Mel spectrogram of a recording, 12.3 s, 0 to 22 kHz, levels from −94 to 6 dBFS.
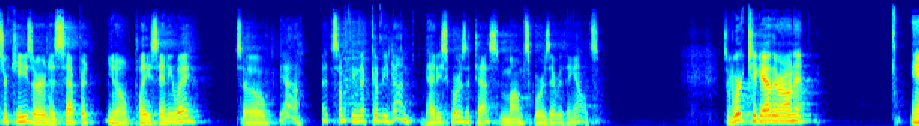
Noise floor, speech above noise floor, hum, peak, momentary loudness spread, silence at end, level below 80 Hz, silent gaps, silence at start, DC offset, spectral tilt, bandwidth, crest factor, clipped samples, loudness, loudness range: -87 dBFS; 60 dB; none; -4 dBFS; 19 LU; 0 s; -72 dBFS; none; 0 s; under 0.1%; -4 dB/octave; 18 kHz; 24 dB; under 0.1%; -26 LUFS; 9 LU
